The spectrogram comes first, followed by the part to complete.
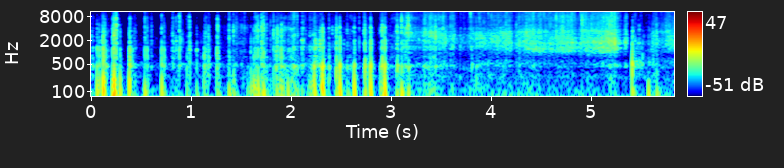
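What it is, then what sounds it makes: Plush fabric toy. Long acrylic nails scratch fast across the fuzzy fabric belly of a medium, soft stuffed penguin toy. Quick, crinkly scratches and clicks give way to a steady, bright, hissy rubbing, broken by one sharp tap near the end.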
